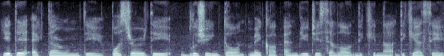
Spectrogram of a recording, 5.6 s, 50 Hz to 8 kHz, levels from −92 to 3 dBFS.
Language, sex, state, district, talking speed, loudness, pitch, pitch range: Nagamese, female, Mizoram, Aizawl, 150 wpm, -17 LUFS, 200 Hz, 195-215 Hz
